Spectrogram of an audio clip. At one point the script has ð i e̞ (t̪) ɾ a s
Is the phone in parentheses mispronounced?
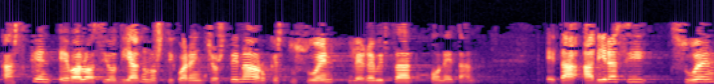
yes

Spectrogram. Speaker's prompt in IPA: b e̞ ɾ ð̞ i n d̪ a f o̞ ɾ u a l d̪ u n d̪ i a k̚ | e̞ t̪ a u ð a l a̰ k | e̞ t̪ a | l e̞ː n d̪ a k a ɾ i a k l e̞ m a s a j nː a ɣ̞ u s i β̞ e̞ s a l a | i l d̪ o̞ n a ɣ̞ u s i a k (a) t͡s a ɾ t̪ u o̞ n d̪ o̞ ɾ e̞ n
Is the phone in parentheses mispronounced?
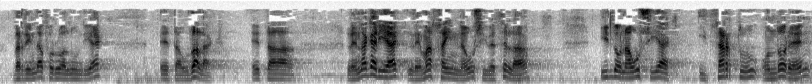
yes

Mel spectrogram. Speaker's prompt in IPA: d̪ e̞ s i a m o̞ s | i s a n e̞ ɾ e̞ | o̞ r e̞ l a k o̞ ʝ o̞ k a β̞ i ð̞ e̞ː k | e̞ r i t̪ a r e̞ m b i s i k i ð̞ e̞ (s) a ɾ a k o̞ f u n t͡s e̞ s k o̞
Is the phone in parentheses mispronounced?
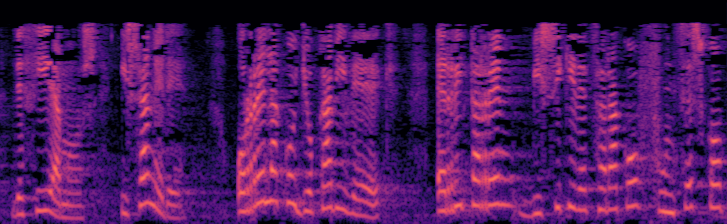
yes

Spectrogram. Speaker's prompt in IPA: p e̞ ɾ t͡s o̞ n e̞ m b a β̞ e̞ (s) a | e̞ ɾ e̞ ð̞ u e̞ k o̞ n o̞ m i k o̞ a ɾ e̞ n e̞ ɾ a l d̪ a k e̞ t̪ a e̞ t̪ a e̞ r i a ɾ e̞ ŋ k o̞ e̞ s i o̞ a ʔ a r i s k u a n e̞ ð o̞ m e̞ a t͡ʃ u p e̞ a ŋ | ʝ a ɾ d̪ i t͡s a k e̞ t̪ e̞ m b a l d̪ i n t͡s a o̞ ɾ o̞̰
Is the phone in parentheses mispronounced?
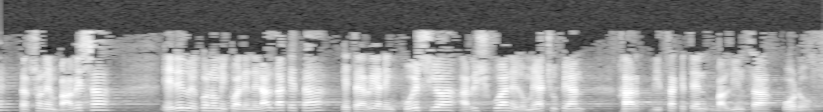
no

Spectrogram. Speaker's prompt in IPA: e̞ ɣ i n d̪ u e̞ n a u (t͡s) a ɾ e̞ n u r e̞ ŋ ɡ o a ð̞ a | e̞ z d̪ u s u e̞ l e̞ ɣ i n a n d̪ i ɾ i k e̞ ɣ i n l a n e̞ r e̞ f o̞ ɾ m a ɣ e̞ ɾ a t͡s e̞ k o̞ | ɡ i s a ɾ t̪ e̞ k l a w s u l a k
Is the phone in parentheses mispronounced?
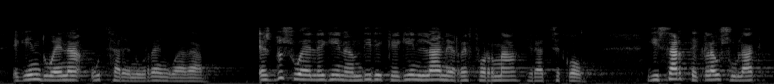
no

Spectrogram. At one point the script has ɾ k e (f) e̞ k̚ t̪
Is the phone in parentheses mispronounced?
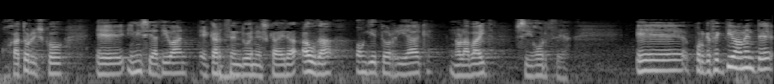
no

